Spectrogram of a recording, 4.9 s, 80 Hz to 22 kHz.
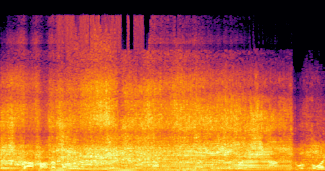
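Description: Drag-style race cars, a 1998 Chevrolet Camaro and a Pontiac Firebird, roar loudly side by side at a spectator thrill-show finale, engines revving and shifting while an announcer calls the action over them.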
